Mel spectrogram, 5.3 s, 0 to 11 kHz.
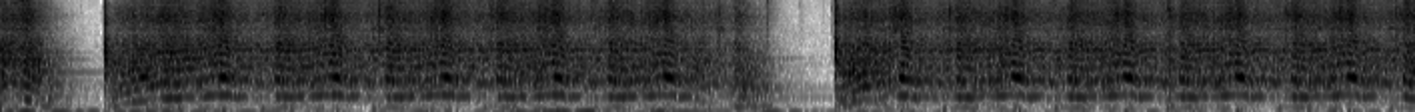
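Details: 1987 Suzuki Samurai whose engine had seized after running out of oil, with badly damaged wiring and poor connections, cranked while spark is being checked. Two bursts of even, brisk starter cranking and it never fires; crank, no-start, cause unconfirmed.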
